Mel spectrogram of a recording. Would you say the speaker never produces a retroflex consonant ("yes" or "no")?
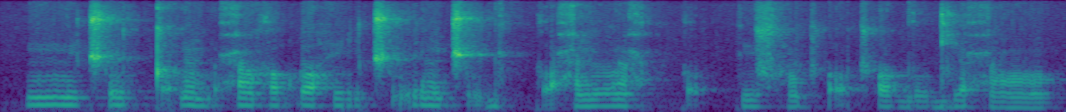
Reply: yes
